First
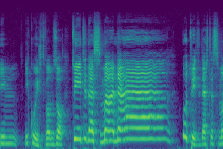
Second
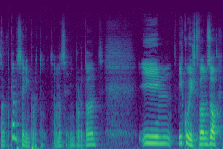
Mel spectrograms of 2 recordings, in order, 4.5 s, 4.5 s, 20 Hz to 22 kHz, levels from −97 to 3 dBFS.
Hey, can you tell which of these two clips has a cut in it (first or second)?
first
